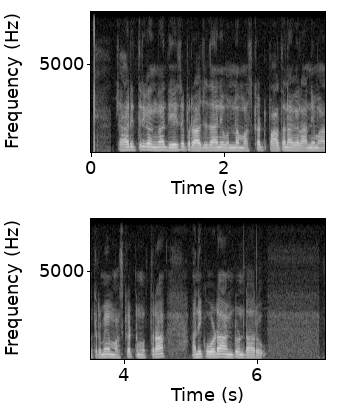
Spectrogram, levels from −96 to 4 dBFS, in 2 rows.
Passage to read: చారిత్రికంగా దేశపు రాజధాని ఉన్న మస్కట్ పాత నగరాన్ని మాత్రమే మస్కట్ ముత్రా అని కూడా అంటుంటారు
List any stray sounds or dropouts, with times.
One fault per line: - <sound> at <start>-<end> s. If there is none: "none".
none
